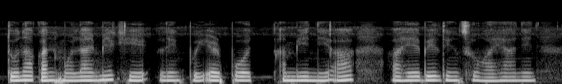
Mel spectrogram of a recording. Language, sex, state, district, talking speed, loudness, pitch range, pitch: Mizo, female, Mizoram, Aizawl, 180 wpm, -18 LUFS, 180-190 Hz, 185 Hz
